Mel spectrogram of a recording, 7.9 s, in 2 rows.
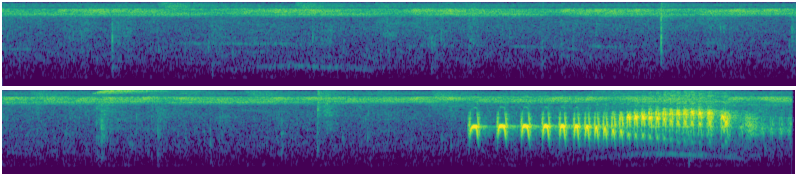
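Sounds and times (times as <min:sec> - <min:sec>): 
steady high insect hum: 0:00.0 - 0:07.9
bird trilling call: 0:06.3 - 0:07.9.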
